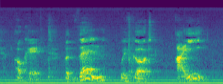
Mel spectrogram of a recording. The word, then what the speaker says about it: ahí: Okay, but then we've got ahí. Ahí, okay, ahí, which is spelled A-H-I with a... with an accent.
